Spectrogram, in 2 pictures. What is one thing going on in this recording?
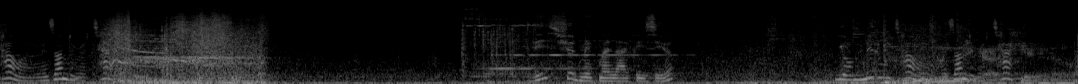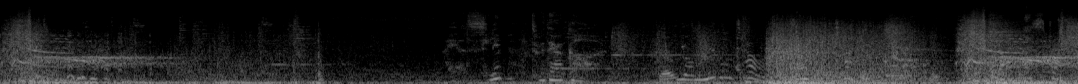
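Magic spells blast and crackle in a fantasy battle.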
